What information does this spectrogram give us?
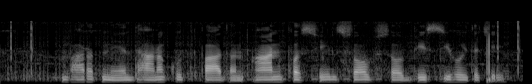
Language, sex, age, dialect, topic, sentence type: Maithili, male, 18-24, Southern/Standard, agriculture, statement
